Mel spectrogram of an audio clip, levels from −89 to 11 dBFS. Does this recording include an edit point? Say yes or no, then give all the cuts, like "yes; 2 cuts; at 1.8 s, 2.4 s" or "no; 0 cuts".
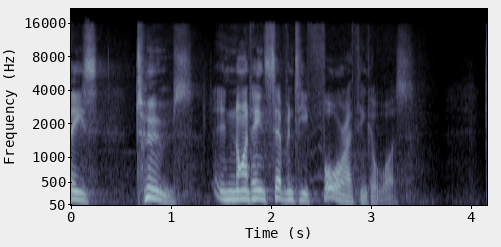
yes; 1 cut; at 1.3 s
